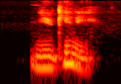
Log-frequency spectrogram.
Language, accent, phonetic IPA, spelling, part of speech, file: English, Southern England, [njuː ˈɡɪn.i], New Guinea, proper noun, LL-Q1860 (eng)-New Guinea.wav
- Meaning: A large island in the Pacific Ocean north of Australia, in Oceania, whose territory is divided between Indonesia in the west and Papua New Guinea in the east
